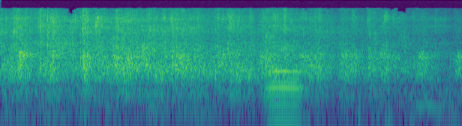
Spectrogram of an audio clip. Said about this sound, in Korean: 연합회 우리 여호수아 중창단 박수 받았는데, 또 우리 홍익교회 연합 찬양대를 위해서도 아까 너무 씩씩하게 찬양하시는데 크게 박수 한번 드리겠습니다.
